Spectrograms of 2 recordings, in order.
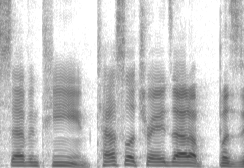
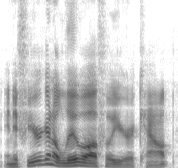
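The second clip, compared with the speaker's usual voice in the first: normal talking voice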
